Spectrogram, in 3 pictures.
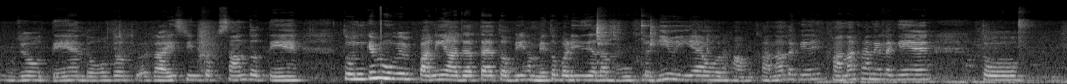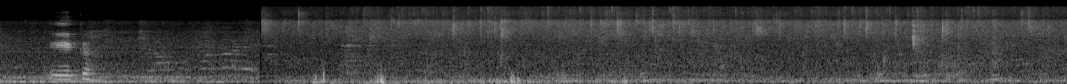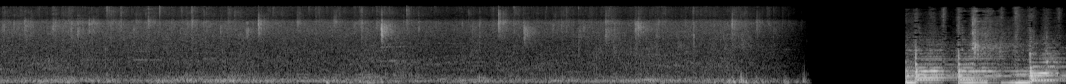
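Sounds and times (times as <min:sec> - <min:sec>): heavy rain hiss: 0:08.0 - 0:09.8, 0:12.9 - 0:29.2
raindrops tapping close by: 0:13.3 - 0:29.1.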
